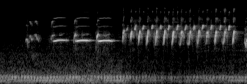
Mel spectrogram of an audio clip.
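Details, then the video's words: Domestic canary in crystal-style song for training contest birds: a few separate clear whistled notes followed by a rapid, even high trill, heard over a steady low background hum. "Kenari Gacor Suara Kristal Buat Masteran Burung Gantangan"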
